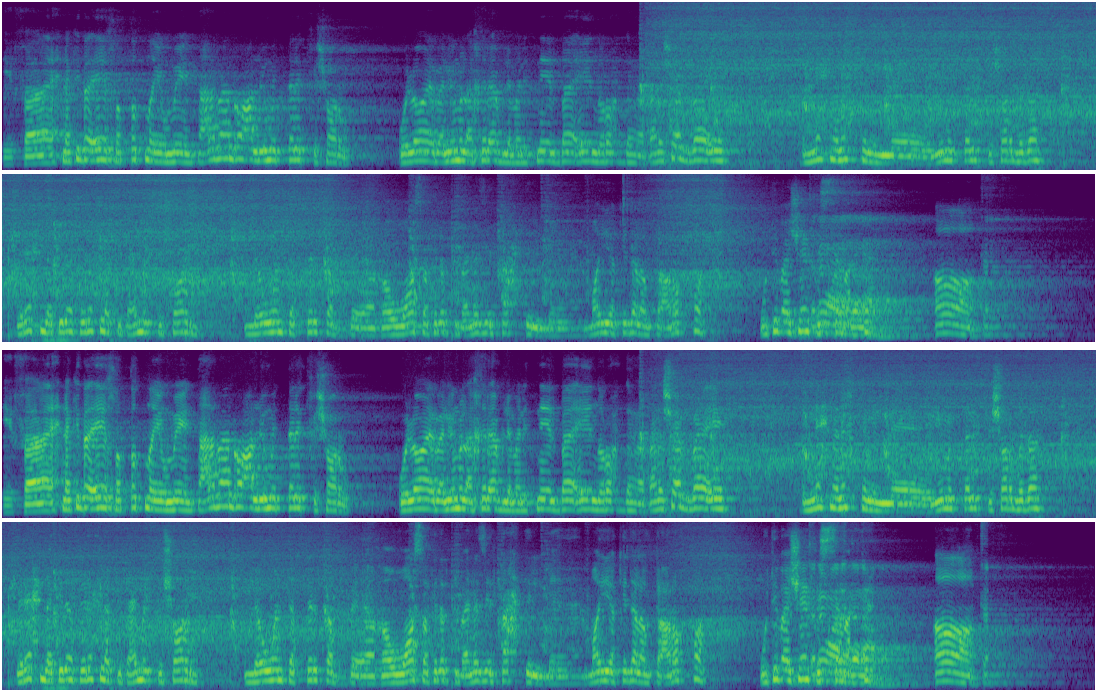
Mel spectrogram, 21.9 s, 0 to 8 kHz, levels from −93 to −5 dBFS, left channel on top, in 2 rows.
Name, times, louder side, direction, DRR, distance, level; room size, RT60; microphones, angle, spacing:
voice 1, 0.0-3.5 4.0-7.3 8.0-10.4 11.1-12.9 13.4-18.0 18.5-19.6 20.2-20.7, right 4 dB, 45° right, 0.6 m, -27 dB
sound 1, 6.4-14.7 17.1-18.2, left 1 dB, 50° left, 7.9 m, -38 dB
sound 2, 6.4-7.2 7.5-8.1 8.4-8.5 8.8-9.0 9.2-10.3 10.6-10.7 11.0-11.1 11.4-11.5 11.9-12.0 12.3-12.9 13.2-13.3 13.6-14.3 14.5-14.7 15.0-15.1 15.4-15.6 15.9-16.0 16.3-16.4 16.7-17.4, right 1 dB, 5° right, 2.3 m, -39 dB
voice 2, 18.8-19.8 20.6-20.8, right 3 dB, 75° right, 2.2 m, -29 dB
27.0 x 18.0 x 10.0 m
head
